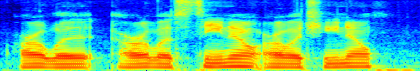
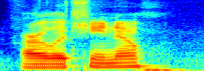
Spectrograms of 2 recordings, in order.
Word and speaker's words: Arlecchino: Like cappuccino, but Arlecchino?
